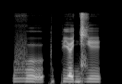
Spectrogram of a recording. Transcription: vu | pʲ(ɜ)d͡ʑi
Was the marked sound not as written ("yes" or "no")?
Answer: no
